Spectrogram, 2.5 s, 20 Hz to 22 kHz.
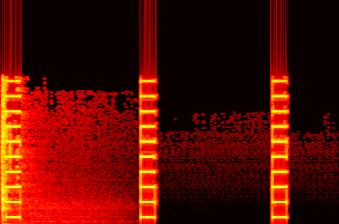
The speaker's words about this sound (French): Et les 10 dernières secondes sont ponctuées de petits bips.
